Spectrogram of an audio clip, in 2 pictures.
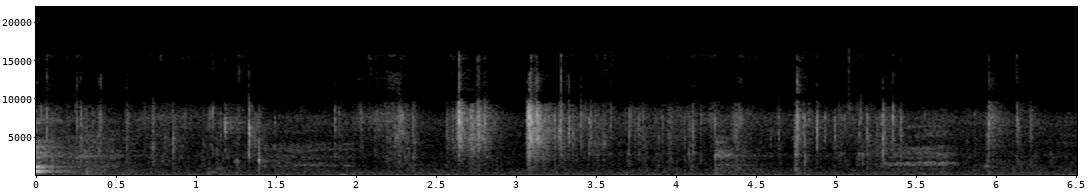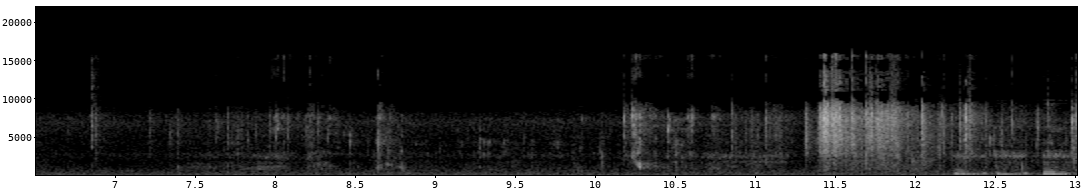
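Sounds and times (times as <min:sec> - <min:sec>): person chewing wet food: 0:00.4 - 0:02.6, 0:07.2 - 0:11.3.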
